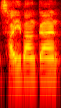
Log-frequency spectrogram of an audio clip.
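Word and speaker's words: 裁判官: 사위반관. 사위반간 요런 경우들은 발음이 반대니까 조심을 하셔야 됩니다.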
